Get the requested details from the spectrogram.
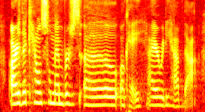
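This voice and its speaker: A woman speaks in a plain, everyday voice, fairly high-pitched, with ordinary pitch variation. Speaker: public commenter, property owner. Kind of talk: public comment at council meeting.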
